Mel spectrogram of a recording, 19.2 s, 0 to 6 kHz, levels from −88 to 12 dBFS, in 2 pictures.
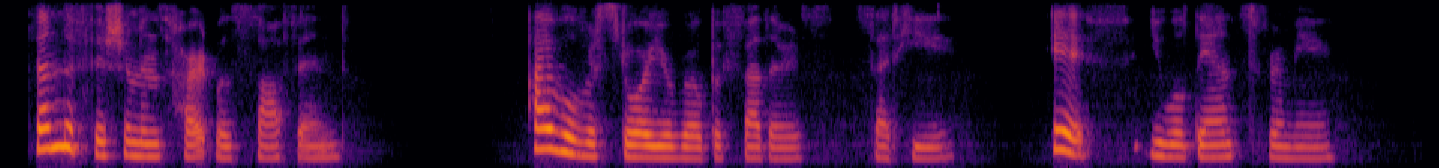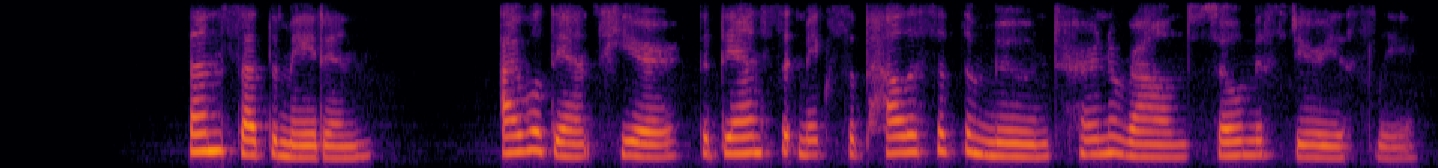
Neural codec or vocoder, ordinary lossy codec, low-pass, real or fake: none; Opus, 24 kbps; 5.4 kHz; real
